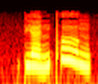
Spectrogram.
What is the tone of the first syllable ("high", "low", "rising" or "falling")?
rising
